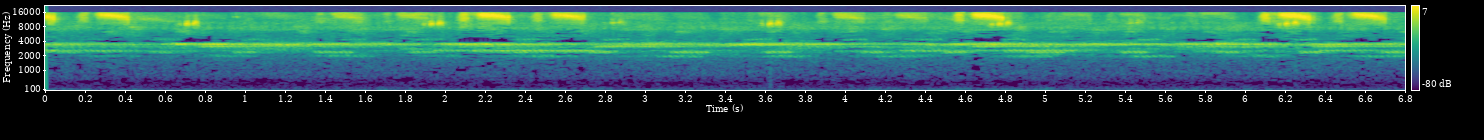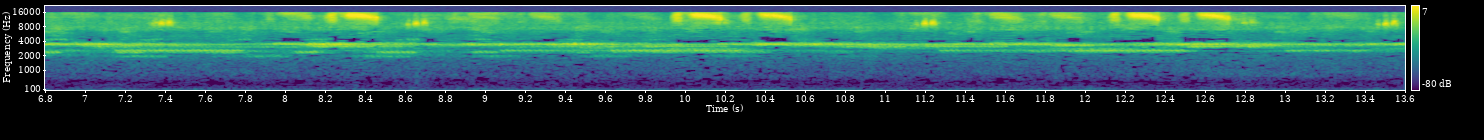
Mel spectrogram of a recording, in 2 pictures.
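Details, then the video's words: Crickets singing on a spring night at a cottage, an unbroken high-pitched trill from many insects overlaid with clustered, sharp chirp bursts every second or so. "Spring Cottage Night Ambience, Nature Sounds for Relaxation & Sleep, Cricket Sounds"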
